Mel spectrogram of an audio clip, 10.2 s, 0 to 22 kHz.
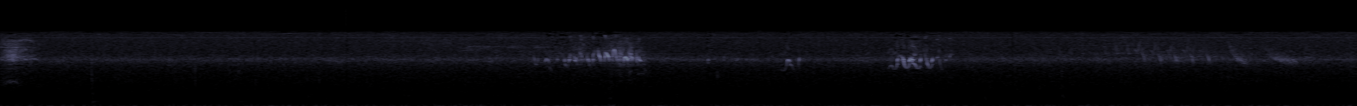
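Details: Eurasian eagle-owl chicks on a Latvian nest live camera, 4 June 2017 at 05:09 before dawn, mother absent and little food, give two short, hissing rasps a couple of seconds apart over a steady high-pitched background hiss.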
